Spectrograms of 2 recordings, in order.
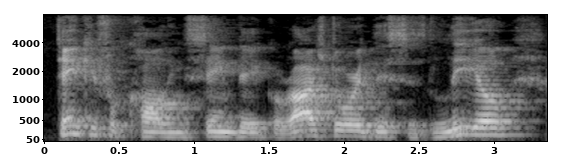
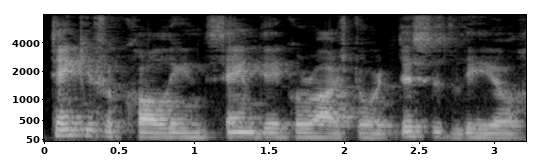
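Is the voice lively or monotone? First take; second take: lively; monotone. First: The pitch moves up and down with lively energy. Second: The pitch stays flat with little energy throughout. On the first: The caller feels welcomed and willingly helped. The speaker calls it right. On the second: The caller gets a bad first impression. The speaker calls it wrong.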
